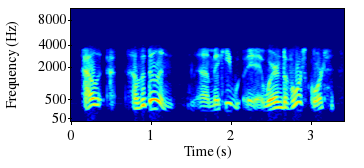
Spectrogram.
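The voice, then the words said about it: Goofy cartoon character voice. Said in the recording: “my goofy impression ... I haven't finished my story as Goofy first”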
